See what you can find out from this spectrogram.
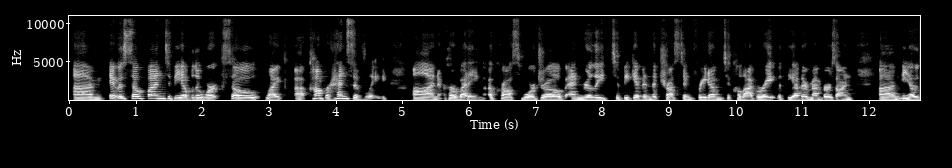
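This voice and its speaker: A woman's voice: medium pitch, no room sound, poor audio. A woman stylist talking enthusiastically as a guest in a conversational interview.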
